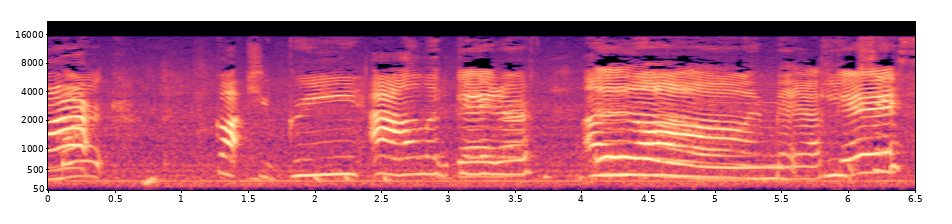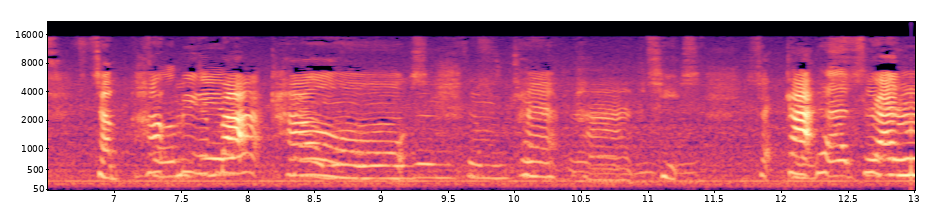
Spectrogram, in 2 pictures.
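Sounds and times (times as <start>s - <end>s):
girl singing unaccompanied: 0.0s - 0.6s, 1.3s - 13.0s.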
